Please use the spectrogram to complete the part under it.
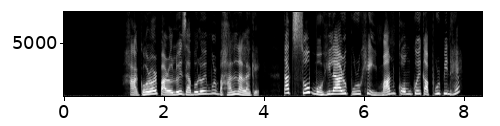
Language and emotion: Assamese, disgusted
